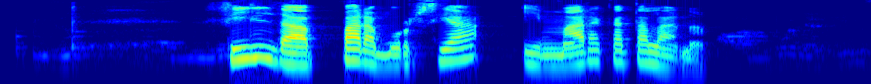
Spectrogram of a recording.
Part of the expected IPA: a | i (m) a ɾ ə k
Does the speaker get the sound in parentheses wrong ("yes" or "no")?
no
